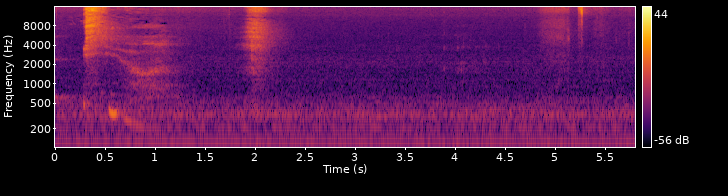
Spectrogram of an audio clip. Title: girly sneezes again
